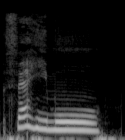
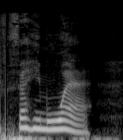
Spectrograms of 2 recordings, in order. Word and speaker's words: فهموا: This alif must be written after waw al-jama'a. It's not pronounced, it must be written. Hum fahimu. Like this. We don't say fahimuwa.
